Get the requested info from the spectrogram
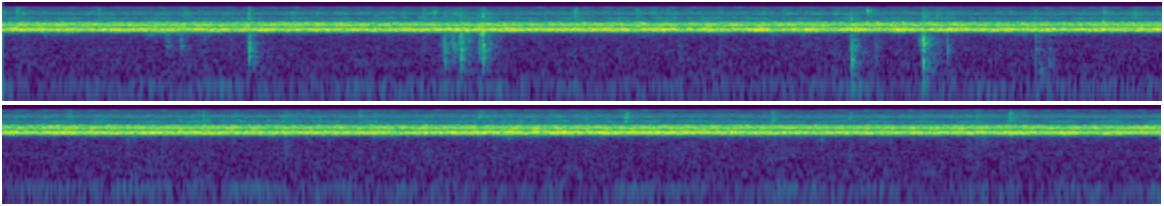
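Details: Steady nocturnal chorus of grass insects in early autumn, an unbroken high-pitched ringing trill that never pauses, with a few sharp clicks or taps scattered around the second and fourth seconds.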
